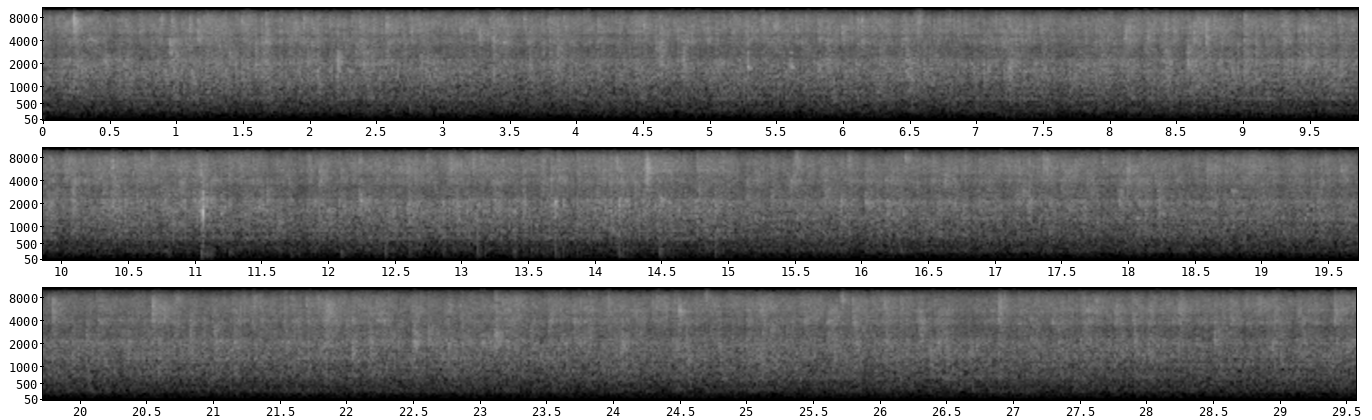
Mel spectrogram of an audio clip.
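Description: Water pouring and splashing steadily into a reactor building basement through a breach where groundwater leaks in, a constant rush like heavy rain. One sharp click about eleven seconds in.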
